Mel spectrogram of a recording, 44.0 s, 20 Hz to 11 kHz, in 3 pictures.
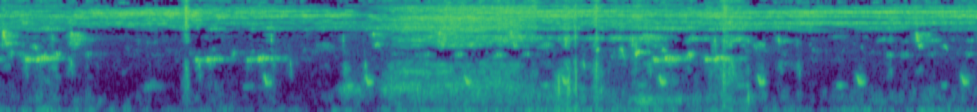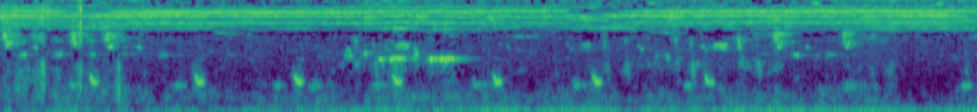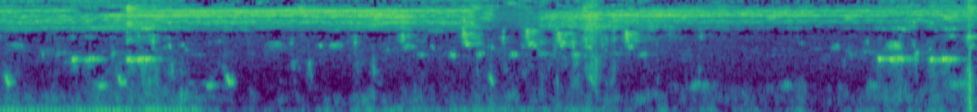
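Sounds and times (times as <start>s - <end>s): wind rumble on microphone: 0.0s - 32.8s, 33.5s - 43.9s
insects droning: 0.0s - 43.9s
short chirping calls: 2.7s - 16.6s.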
